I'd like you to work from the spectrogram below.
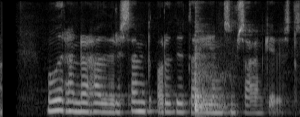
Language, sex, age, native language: Icelandic, female, 15, Icelandic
